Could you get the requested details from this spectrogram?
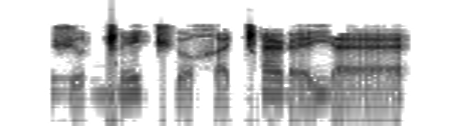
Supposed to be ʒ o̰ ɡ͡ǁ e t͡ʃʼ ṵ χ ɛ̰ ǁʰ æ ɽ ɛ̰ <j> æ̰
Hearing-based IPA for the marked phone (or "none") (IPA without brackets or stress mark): j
